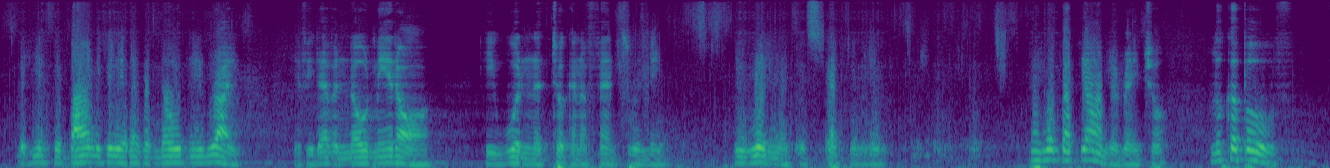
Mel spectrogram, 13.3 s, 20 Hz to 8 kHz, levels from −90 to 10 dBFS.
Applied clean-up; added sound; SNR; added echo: neural separator model SepFormer DNS4.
